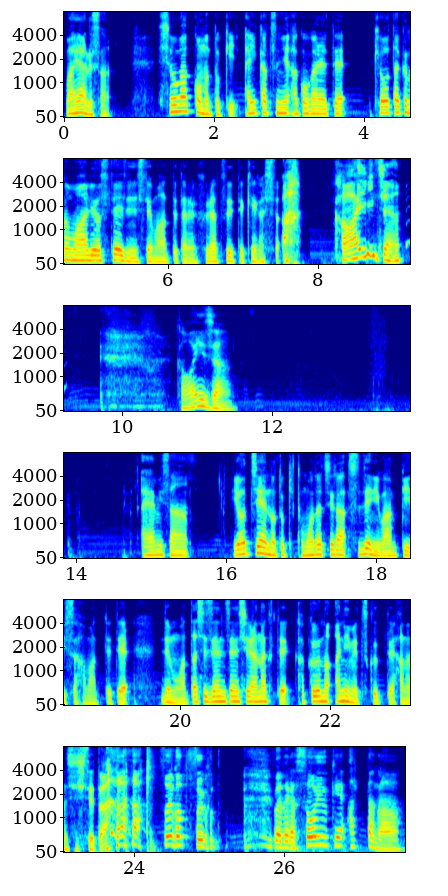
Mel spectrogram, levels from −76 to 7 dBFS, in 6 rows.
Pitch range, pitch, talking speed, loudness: 110-155 Hz, 135 Hz, 295 characters per minute, -19 LUFS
